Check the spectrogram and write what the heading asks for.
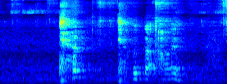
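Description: A woman speaking in short phrases, with a sudden cough-like burst about half a second in.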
